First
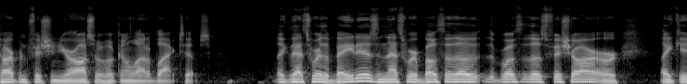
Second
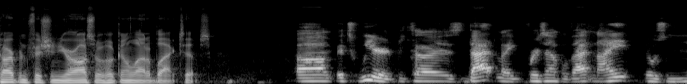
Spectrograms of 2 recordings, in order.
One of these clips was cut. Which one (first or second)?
first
